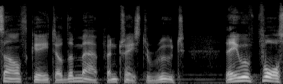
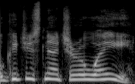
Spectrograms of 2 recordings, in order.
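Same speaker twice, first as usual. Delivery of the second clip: sharp, higher rising retort; snapped; 11 semitones higher than usual. A narrator's reading. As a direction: bite back at the rival. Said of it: "Lord Devlin snapped".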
